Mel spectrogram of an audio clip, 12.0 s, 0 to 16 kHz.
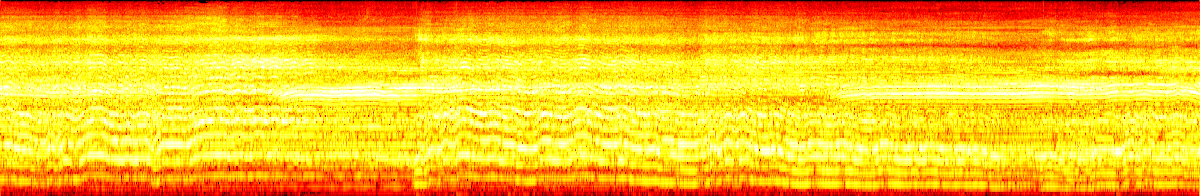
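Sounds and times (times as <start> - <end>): men singing through loudspeakers: 0.0 - 12.0.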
